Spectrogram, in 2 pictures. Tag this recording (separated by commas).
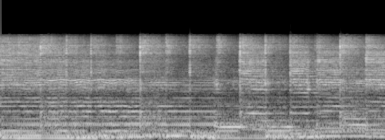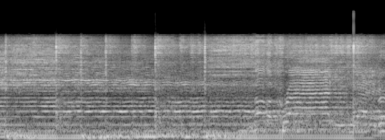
Music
